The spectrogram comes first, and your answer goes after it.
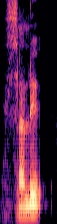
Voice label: "salw", Apatani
